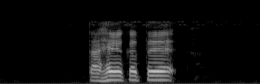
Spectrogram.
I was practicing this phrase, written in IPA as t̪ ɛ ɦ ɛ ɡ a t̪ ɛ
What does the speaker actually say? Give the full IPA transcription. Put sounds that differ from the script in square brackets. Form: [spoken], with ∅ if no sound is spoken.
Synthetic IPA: t̪ [a] ɦ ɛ [k] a t̪ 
